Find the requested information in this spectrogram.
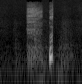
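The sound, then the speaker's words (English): A person coughing: a short breathy cough burst followed by a sharper, punchy cough, then a faint trailing sound, all brief against near silence. “Sorry about all the coughing, by the way.”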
